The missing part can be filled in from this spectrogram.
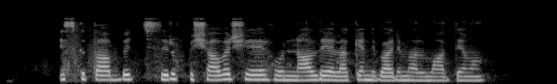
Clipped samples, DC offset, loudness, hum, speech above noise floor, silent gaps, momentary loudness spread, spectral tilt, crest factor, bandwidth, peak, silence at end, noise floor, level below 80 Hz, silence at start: under 0.1%; under 0.1%; -23 LUFS; none; 52 dB; none; 7 LU; -4.5 dB/octave; 16 dB; 9.6 kHz; -8 dBFS; 0.75 s; -75 dBFS; -72 dBFS; 0.6 s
